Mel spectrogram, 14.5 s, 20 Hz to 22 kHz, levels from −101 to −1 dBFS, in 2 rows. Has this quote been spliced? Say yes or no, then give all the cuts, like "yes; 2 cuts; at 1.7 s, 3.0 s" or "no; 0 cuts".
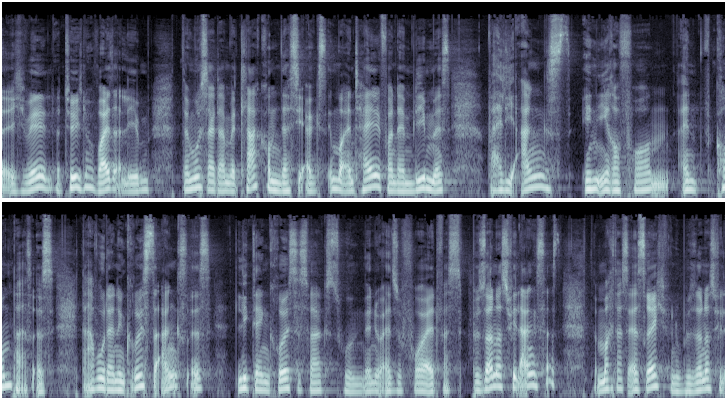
no; 0 cuts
